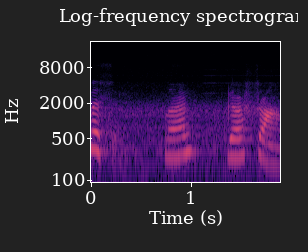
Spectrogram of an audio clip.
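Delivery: feeble, fading voice. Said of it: "Why do you sound like you're gonna die".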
